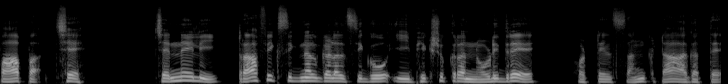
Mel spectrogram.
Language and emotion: Kannada, sad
